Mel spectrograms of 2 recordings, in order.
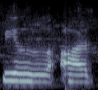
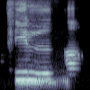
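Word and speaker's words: في الأرض: Jadi ke huruf R dulu, baru do-nya seakan didorong. Fil ard, gitu.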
